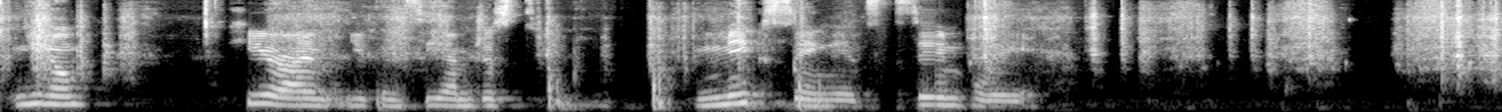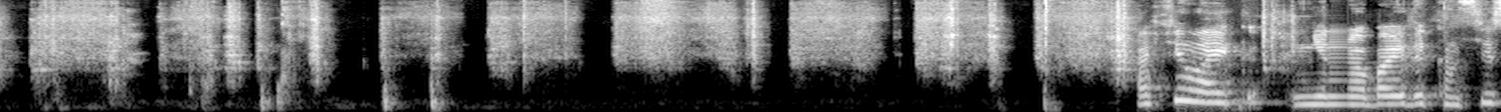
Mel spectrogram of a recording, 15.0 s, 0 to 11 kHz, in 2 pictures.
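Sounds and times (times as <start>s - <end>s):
rubbing and scraping paint paste: 0.0s - 14.2s.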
